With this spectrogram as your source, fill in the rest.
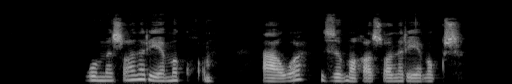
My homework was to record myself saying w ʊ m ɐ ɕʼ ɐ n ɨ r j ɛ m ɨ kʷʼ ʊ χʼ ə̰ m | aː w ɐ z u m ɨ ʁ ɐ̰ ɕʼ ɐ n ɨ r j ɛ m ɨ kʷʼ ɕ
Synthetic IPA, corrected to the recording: w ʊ m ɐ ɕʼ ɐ n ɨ r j ɛ m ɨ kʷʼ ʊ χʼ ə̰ m | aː w ɐ z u m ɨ ʁ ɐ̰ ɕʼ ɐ n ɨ r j ɛ m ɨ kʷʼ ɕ

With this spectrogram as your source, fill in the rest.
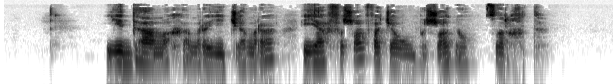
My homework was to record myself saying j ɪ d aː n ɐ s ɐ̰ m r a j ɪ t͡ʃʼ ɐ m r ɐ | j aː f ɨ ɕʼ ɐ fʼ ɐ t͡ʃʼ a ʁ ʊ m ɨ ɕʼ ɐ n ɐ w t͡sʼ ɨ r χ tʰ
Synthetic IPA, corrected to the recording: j ɪ d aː m ɐ x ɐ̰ m r ɐ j ɪ t͡ʃʼ ɐ m r ɐ | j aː f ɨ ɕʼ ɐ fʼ ɐ t͡ʃʼ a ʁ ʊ m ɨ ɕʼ ɐ n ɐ w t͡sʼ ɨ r χ tʰ

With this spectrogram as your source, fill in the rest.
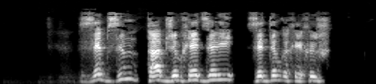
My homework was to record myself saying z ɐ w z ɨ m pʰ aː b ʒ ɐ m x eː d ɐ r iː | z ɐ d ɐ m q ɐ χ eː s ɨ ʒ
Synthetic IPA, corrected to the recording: z ɐ b z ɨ m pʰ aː b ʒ ɐ m x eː d͡z ɐ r iː | z ɐ d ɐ m q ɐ x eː x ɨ ʒ

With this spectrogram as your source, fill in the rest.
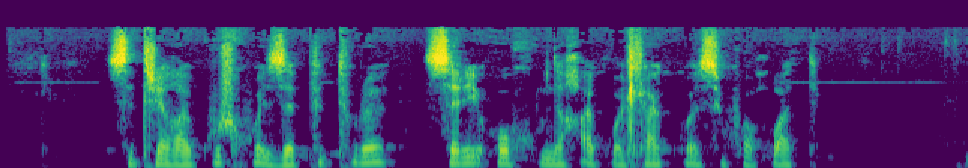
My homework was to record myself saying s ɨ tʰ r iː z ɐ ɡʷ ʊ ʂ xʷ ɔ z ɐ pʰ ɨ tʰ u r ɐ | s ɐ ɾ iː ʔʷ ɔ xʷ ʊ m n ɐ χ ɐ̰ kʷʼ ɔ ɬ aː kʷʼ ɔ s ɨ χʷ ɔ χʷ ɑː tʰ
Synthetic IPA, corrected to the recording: s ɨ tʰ r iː ʁ ɐ ɡʷ ʊ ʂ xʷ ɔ z ɐ pʰ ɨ tʰ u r ɐ | s ɐ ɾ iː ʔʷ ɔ xʷ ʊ m n ɐ χ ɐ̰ kʷʼ ɔ ɬ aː kʷʼ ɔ s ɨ xʷ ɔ χʷ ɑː tʰ

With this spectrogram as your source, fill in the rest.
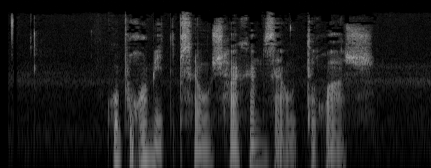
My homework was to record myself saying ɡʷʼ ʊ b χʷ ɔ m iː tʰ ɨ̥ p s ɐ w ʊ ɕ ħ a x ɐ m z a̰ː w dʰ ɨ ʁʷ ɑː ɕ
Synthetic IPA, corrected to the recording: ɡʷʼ ʊ b ʁʷ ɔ m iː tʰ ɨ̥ p s ɐ w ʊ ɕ ħ a x ɐ m z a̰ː w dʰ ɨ ʁʷ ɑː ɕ

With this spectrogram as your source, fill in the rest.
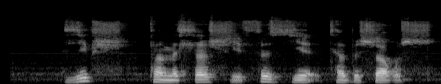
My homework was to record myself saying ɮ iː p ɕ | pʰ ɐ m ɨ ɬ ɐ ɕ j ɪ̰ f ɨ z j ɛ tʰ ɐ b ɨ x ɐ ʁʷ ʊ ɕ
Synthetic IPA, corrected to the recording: ɮ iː p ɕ | pʰ ɐ m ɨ ɬ ɐ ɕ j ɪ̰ f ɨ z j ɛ tʰ ɐ b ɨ ɕ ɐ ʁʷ ʊ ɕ

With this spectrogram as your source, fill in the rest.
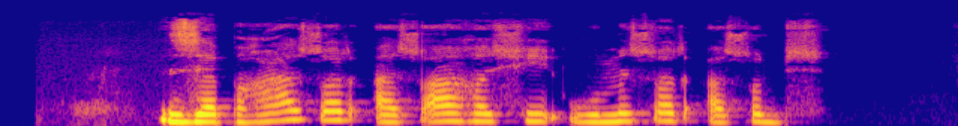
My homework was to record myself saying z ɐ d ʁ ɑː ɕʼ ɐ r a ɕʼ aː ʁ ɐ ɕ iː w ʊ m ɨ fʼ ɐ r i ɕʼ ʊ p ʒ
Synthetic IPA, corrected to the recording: z ɐ b ʁ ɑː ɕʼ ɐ r a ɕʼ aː ʁ ɐ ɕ iː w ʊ m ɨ ɕʼ ɐ r a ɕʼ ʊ b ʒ

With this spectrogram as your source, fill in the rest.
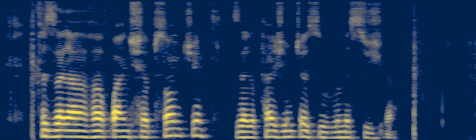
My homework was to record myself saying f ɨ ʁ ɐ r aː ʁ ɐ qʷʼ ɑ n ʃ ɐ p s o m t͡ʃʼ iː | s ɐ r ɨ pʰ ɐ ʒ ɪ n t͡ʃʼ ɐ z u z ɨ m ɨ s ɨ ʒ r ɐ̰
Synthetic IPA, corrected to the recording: f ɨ z ɐ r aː ʁ ɐ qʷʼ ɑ n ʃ ɐ p s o m t͡ʃʼ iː | z ɐ r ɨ pʰ ɐ ʒ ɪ m t͡ʃʼ ɐ z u v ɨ m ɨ s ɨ ʒ r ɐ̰

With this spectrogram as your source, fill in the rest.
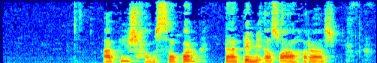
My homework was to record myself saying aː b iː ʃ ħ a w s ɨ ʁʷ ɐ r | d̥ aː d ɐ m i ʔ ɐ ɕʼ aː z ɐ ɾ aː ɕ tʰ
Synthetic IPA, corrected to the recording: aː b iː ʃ ħ a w s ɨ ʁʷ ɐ r | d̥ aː d ɐ m i ʔ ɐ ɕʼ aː ʁ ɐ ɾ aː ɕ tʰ

